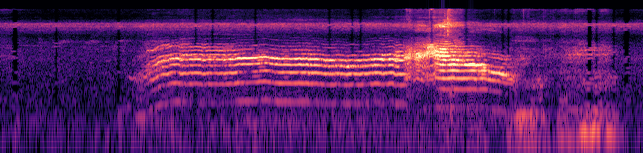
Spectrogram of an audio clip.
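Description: A cat lets out a long, loud, wailing meow.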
